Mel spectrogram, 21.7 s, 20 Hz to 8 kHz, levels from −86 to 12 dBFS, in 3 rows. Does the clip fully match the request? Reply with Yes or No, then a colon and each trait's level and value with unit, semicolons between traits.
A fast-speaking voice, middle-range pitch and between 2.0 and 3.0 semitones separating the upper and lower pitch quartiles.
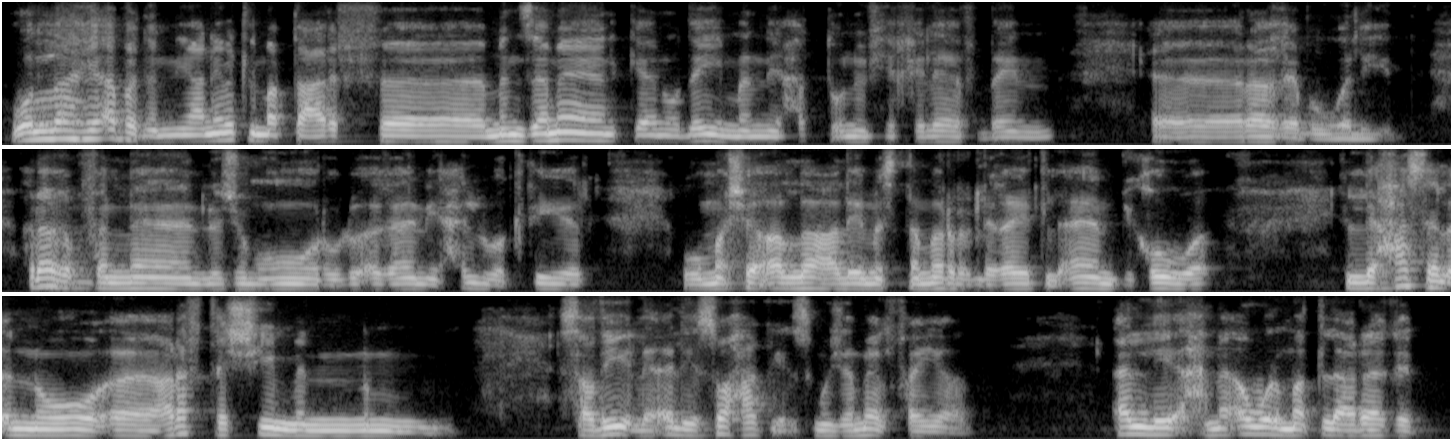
No: fast, 140 wpm; low, 110 Hz; narrow, 2.6 semitones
